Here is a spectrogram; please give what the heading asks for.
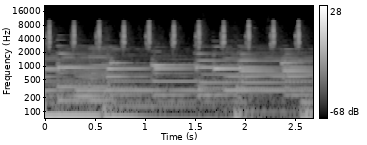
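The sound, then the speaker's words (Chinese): A watch ticks in sharp, even clicks at a quick, regular pace, about four per second, with soft music playing underneath. “表的滴答声也很好听吗？”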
